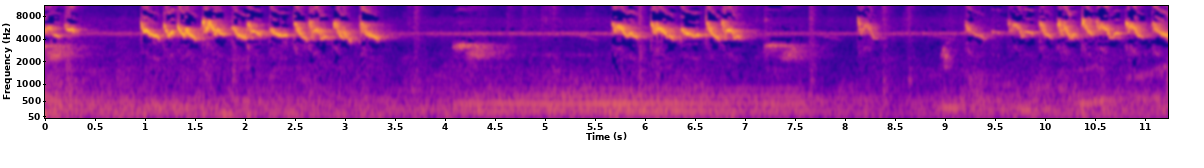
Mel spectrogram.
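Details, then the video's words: Decoy Japanese white-eye in a cage performing 'líu' singing to stimulate other birds: repeated fast phrases of piercing, high, downward-slurred chirps about four per second, separated by short quiet gaps and brief lower notes. "Khuyên mồi líu vừa phải kích bổi líu ngay!"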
